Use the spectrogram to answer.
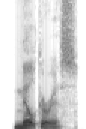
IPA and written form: ˈmɪlkərɪs (milkeress)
